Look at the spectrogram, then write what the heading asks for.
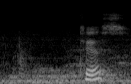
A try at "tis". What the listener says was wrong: Not tis, because we don't learn S having the Z sound yet.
